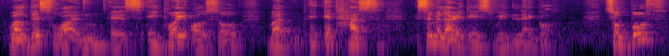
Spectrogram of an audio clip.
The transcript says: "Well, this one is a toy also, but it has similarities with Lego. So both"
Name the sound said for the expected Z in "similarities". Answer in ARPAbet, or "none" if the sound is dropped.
S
